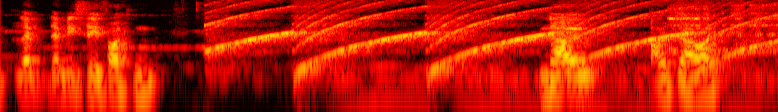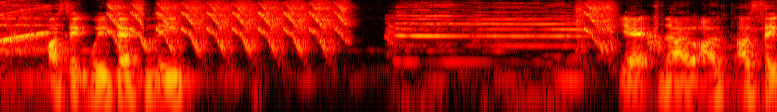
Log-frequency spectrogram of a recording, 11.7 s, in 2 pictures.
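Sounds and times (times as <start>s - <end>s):
speech: 0.0s - 1.6s, 4.0s - 5.6s, 6.2s - 7.4s, 10.5s - 11.6s
burglar alarm going off: 1.5s - 10.5s.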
